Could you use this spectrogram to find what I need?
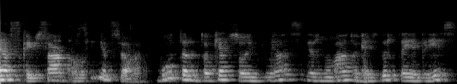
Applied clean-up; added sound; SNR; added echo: neural mask model DeepFilterNet 3.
